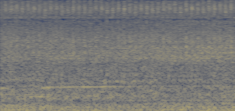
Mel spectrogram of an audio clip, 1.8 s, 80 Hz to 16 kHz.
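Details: 2005 Nissan X-Trail after a crank-no-start and throttle body relearn: steady, even idle with no hunting, misses or knocks; the engine runs smoothly.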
